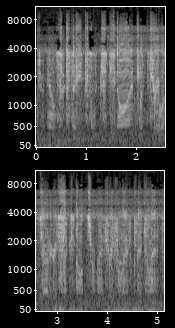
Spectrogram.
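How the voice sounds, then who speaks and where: A man's voice: fairly low pitch, brisk. Man on air traffic control radio. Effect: air traffic control radio transmission. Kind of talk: clipped aviation radio phraseology. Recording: distant radio feed with loud static noise.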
